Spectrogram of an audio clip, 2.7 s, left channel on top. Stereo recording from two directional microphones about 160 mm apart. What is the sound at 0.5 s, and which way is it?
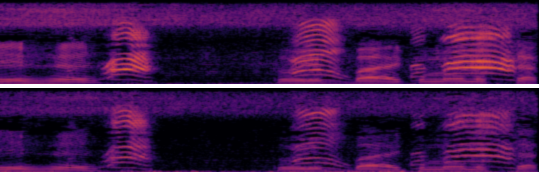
A child's voice, 5° left (ahead or behind).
